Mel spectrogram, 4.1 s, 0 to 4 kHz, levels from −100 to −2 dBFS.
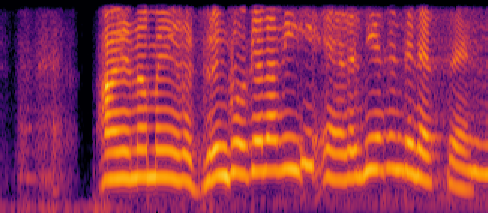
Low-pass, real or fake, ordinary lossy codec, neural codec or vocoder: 3.6 kHz; fake; none; codec, 16 kHz in and 24 kHz out, 0.4 kbps, LongCat-Audio-Codec, two codebook decoder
